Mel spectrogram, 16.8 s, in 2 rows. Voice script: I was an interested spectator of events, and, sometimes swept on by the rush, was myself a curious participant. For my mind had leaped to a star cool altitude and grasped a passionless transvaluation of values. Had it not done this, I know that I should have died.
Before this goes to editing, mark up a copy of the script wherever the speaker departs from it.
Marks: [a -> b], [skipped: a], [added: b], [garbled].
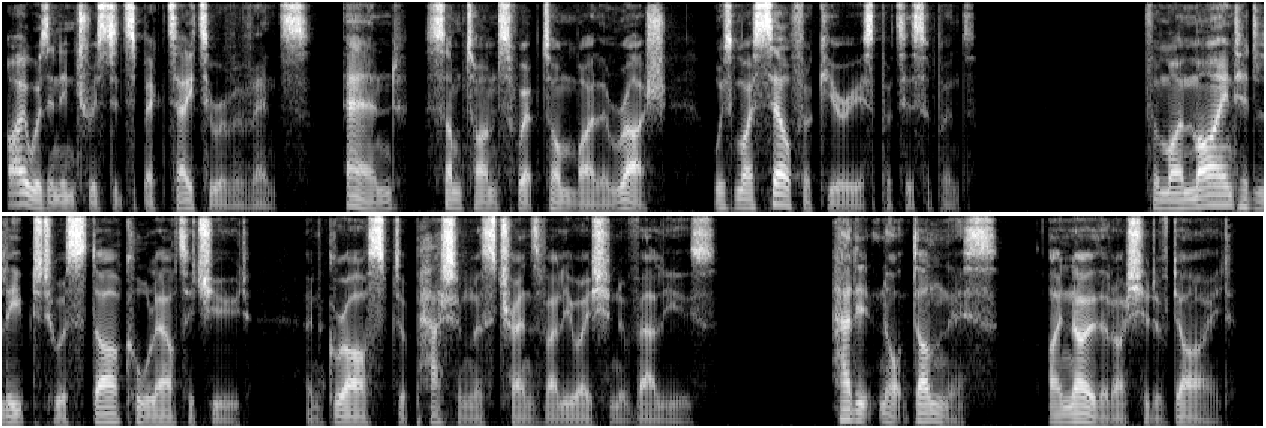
I was an interested spectator of events, and, sometimes swept on by the rush, was myself a curious participant. For my mind had leaped to a star cool altitude and grasped a passionless transvaluation of values. Had it not done this, I know that I should have died.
